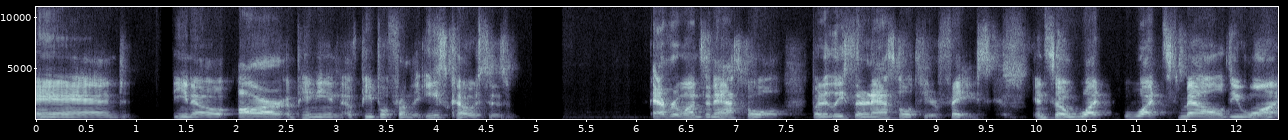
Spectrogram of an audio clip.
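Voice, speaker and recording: Medium-pitched speech from a man with a Minnesotan accent at a fairly slow pace. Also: ordinary pitch variation. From Minnesota, Minneapolis. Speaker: race car driver. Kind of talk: casual interview. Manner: overly nice-sounding.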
